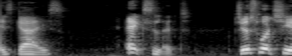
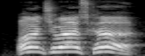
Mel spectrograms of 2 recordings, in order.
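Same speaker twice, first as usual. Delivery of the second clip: put-on higher, louder sly old shopkeeper; 8 semitones higher, 6 dB louder than usual. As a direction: tease him with a knowing question. Owner points to the woman.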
